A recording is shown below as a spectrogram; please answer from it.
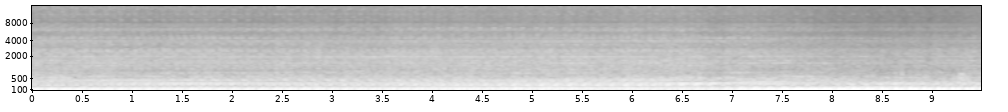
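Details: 2008 BMW 135i, first start of a freshly installed new motor with a single turbo kit, in cold winter weather: steady, even idle with a smooth low rumble and no knocks or misses; the engine is running healthy.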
